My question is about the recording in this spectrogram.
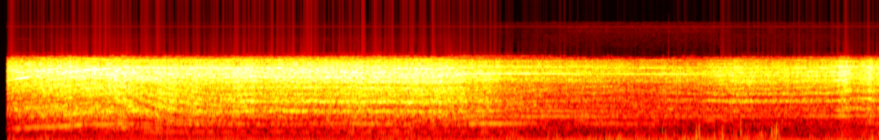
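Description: Radio-controlled model helicopter spooling up with a rising whine, then lifting off and flying with a steady rotor and motor whine that grows fainter from about seven seconds in as it climbs away.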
